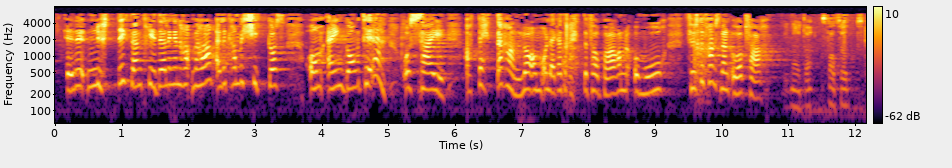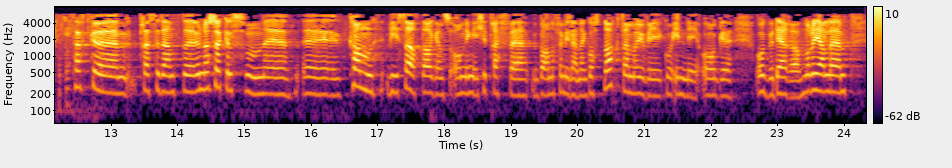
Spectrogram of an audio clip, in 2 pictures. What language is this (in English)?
Norwegian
